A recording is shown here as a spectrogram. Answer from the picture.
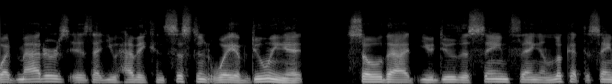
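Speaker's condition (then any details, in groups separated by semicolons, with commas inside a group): No condition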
